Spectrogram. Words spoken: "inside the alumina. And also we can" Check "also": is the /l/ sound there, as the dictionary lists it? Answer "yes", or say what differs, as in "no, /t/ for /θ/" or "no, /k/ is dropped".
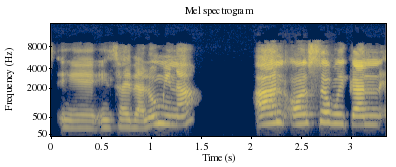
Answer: no, /l/ is dropped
